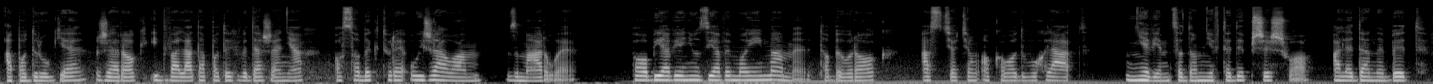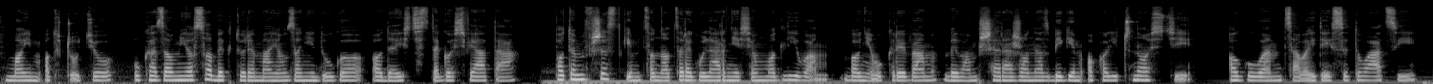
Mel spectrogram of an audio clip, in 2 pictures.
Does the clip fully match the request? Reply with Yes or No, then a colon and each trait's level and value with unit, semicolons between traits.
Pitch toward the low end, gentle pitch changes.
No: medium, 180 Hz; narrow, 1.5 semitones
